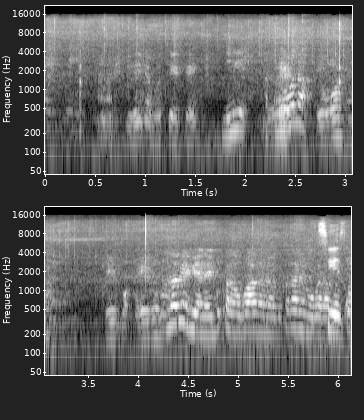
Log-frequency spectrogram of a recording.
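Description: Fish and a pufferfish sizzling on a wire grill over a wood-charcoal fire, with people talking over it from about a second in.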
